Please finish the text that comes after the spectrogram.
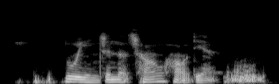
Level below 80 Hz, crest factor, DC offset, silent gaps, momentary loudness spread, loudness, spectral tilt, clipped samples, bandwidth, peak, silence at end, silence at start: -46 dBFS; 18 dB; under 0.1%; none; 12 LU; -21 LUFS; -11.5 dB/octave; under 0.1%; 4.5 kHz; -2 dBFS; 0.15 s; 0.35 s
